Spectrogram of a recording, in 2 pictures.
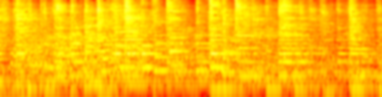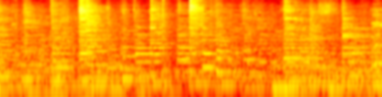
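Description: Three acoustic guitars playing an instrumental passage together, with busy strummed chords and ringing picked notes.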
